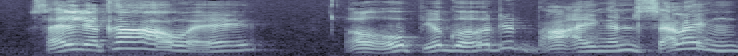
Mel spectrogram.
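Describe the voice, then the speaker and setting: This put-on character voice is croaky and fairly high in pitch. It moves at a fairly slow pace. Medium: read story.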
